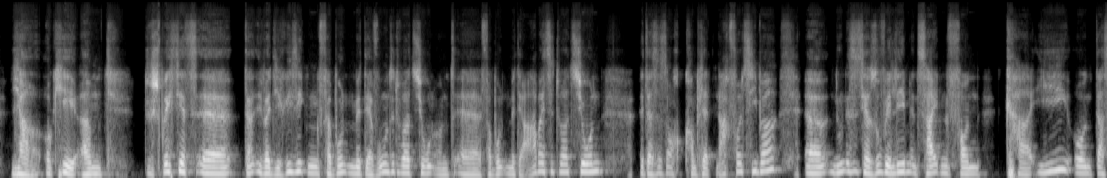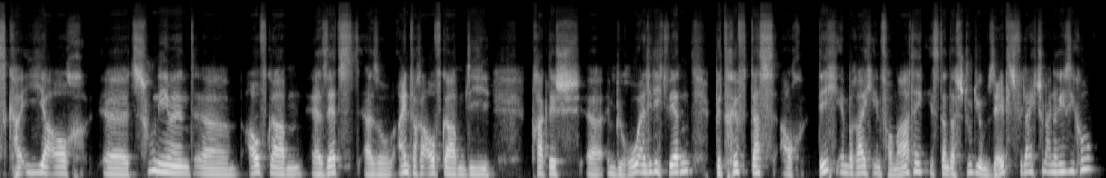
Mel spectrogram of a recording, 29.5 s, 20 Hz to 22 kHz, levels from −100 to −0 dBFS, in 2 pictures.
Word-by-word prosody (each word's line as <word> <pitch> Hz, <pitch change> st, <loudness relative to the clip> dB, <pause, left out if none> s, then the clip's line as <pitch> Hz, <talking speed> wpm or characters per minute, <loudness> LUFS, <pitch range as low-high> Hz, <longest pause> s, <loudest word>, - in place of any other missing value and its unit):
Ja, 125 Hz, -2 st, +3 dB
okay. 145 Hz, -2 st, +5 dB
Ähm, 130 Hz, +1 st, +4 dB, 0.5 s
du 145 Hz, -, -5 dB
sprichst 170 Hz, -, +7 dB
jetzt, 180 Hz, -1 st, +5 dB
äh, 145 Hz, -2 st, +6 dB
da 150 Hz, +2 st, +1 dB
über 150 Hz, -5 st, +4 dB
die 130 Hz, 0 st, -1 dB
Risiken 170 Hz, -2 st, +2 dB
verbunden 150 Hz, +4 st, +1 dB
mit 140 Hz, -1 st, +2 dB
der 120 Hz, -3 st, +2 dB
Wohnsituation 155 Hz, -2 st, +1 dB
und, 120 Hz, -1 st, -6 dB
äh, 120 Hz, -5 st, -2 dB
verbunden 130 Hz, +3 st, -4 dB
mit 130 Hz, -1 st, -3 dB
der -, -, -3 dB
Arbeitssituation. 180 Hz, +1 st, +2 dB, 0.5 s
Das 135 Hz, -2 st, -1 dB
ist 150 Hz, 0 st, -7 dB
auch 140 Hz, -, -7 dB
komplett 135 Hz, -1 st, -2 dB
nachvollziehbar. 190 Hz, +9 st, 0 dB, 0.3 s
Äh, 150 Hz, -1 st, +5 dB
nun 170 Hz, +3 st, 0 dB
ist 185 Hz, 0 st, 0 dB
es 185 Hz, -1 st, -6 dB
ja 150 Hz, -3 st, +5 dB
so, 170 Hz, +6 st, -1 dB
wir 160 Hz, -3 st, +7 dB
leben 175 Hz, +3 st, +3 dB
in 155 Hz, -, -4 dB
Zeiten 155 Hz, 0 st, +1 dB
von 135 Hz, 0 st, 0 dB, 0.3 s
KI 165 Hz, -, +1 dB
und 150 Hz, -7 st, 0 dB
dass 135 Hz, -5 st, -2 dB
KI 155 Hz, +4 st, -6 dB
ja 155 Hz, -5 st, +1 dB
auch, 145 Hz, 0 st, -4 dB, 0.2 s
äh, 130 Hz, -3 st, -1 dB
zunehmend, 155 Hz, -1 st, 0 dB
äh, 130 Hz, -3 st, -3 dB, 0.2 s
Aufgaben 135 Hz, -4 st, -2 dB
ersetzt, 145 Hz, +5 st, -3 dB
also 120 Hz, +1 st, -4 dB
einfache 150 Hz, -4 st, -2 dB
Aufgaben, 130 Hz, -3 st, -1 dB
die 125 Hz, -1 st, -5 dB, 0.5 s
praktisch, 140 Hz, -1 st, -1 dB
äh, 120 Hz, -2 st, -4 dB
im 140 Hz, -2 st, -6 dB
Büro 125 Hz, +8 st, -1 dB
erledigt 175 Hz, +1 st, -3 dB
werden. 180 Hz, +4 st, +2 dB, 0.3 s
Betrifft 175 Hz, +4 st, -3 dB
das 160 Hz, -1 st, -2 dB
auch 130 Hz, -1 st, -8 dB, 0.2 s
dich 180 Hz, +5 st, 0 dB
im 165 Hz, -2 st, -5 dB
Bereich 150 Hz, 0 st, -2 dB
Informatik? 150 Hz, +8 st, -4 dB
Ist 150 Hz, -, -14 dB
dann 140 Hz, -, 0 dB
das 135 Hz, -, -2 dB
Studium 155 Hz, -8 st, -2 dB
selbst 120 Hz, +10 st, -2 dB
vielleicht 175 Hz, 0 st, -5 dB
schon 195 Hz, -, -6 dB
ein 175 Hz, 0 st, -4 dB
Risiko? 190 Hz, +7 st, -4 dB
150 Hz, 150 wpm, -22 LUFS, 130-170 Hz, 0.5 s, sprichst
